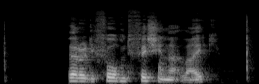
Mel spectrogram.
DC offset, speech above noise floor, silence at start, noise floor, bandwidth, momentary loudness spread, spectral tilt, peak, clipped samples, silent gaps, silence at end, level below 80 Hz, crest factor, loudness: under 0.1%; 54 dB; 0.7 s; -79 dBFS; 13.5 kHz; 9 LU; -5.5 dB/octave; -8 dBFS; under 0.1%; none; 0.1 s; -64 dBFS; 18 dB; -25 LUFS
